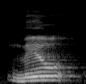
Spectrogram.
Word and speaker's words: Mayo: लेकिन जब आप इंग्लिश के अंदर लिखोगा जो जुबान है तो वह के अंदर या को जो तलफ़ुज़ है या की जो प्रोनाउंसिएशन है वो मेयो की है, MAYO।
